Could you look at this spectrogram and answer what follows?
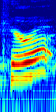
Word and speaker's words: Kara: I know your character DJ Kara is how you pronounce it DJ Kara she kinda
